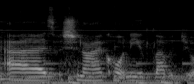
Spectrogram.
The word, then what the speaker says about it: Shaniya: from my Rae but for mobile so you pronounce my full name as a Shania Courtney in love and you are it's pretty simple pretty easy a lot of people call me Sonya shaniyah if they're gonna mixed up my life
